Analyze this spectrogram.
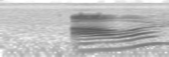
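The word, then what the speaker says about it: hour: যেমন আওয়ার শব্দটি কনসোনেন্ট দিয়ে শুরু হলেও উচ্চারণ হচ্ছে ভাওয়েলের মত।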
